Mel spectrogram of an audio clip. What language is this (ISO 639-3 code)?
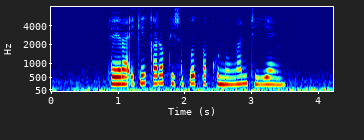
jav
